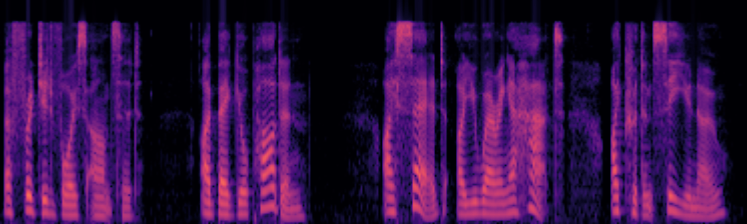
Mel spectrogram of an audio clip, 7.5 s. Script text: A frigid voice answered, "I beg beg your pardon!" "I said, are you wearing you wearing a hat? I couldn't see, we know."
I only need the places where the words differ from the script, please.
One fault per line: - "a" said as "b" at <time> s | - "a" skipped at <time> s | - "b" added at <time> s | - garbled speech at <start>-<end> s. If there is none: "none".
- "beg" skipped at 2.4 s
- "you wearing" skipped at 5.1 s
- "we" said as "you" at 6.7 s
